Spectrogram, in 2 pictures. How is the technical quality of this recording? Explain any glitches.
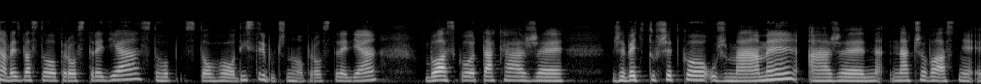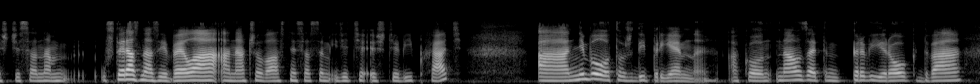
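No glitches to report in this speech recording, which arrives over a Bluetooth mSBC headset link and so has nothing above about 7.7 kHz, as that wideband codec intends.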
